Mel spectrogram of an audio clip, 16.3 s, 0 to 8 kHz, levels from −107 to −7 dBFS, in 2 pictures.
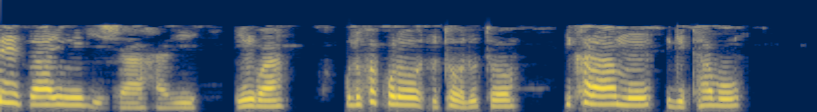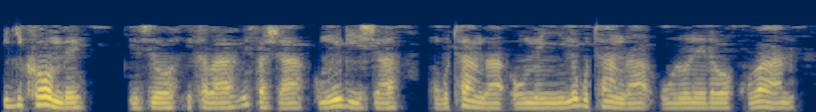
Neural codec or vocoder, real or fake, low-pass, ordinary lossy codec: none; real; 7.2 kHz; AAC, 16 kbps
